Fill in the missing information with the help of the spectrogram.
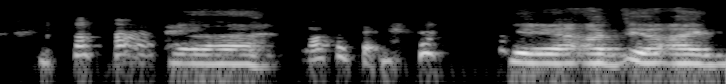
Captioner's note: laughs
